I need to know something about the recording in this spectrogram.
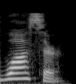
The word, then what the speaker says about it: Wasser: W is pronounced like an English V. For example, water is wasser.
